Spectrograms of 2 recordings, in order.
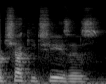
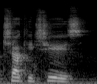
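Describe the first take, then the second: First: "Chuck E. Cheese's" ending in an added -s. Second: "Chuck E. Cheese" said as usual, no s; plain "Chuck E. Cheese". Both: Shown as a demonstration. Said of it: "never Chuck E. Cheese's".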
